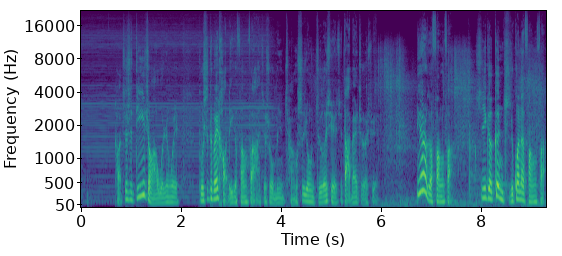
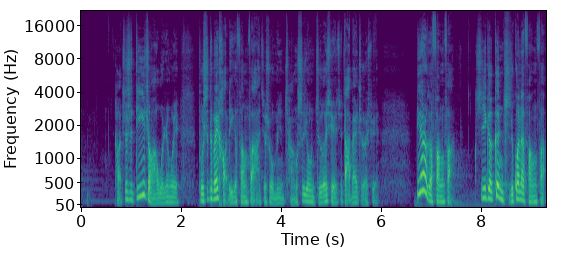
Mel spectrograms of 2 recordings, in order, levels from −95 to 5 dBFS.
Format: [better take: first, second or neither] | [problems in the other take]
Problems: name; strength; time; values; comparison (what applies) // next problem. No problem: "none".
second | household noises; faint; throughout; 25 dB below the speech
